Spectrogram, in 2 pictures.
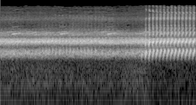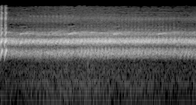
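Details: Male gray tree frogs (Hyla versicolor) give loud, musical pulsed mating trills over a deafening chorus in a pond and swamp in New Hampshire, on a warm mid-May spring evening.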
